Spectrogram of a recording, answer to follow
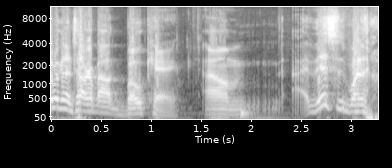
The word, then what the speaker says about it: bokeh: do you pronounce it I pronounce it bokeh Accent on both syllables Bo que bokeh bokeh it is not bouquet I know that that's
